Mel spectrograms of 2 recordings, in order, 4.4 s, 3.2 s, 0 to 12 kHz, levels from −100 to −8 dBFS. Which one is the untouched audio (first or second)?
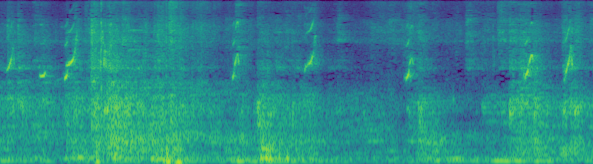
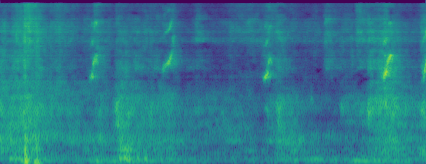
first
